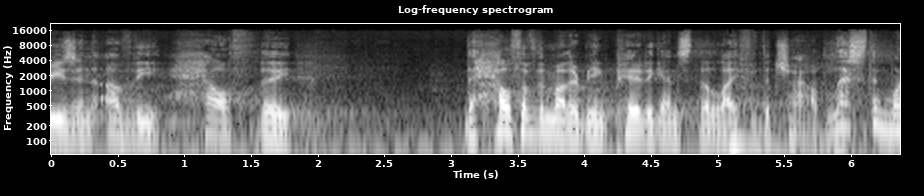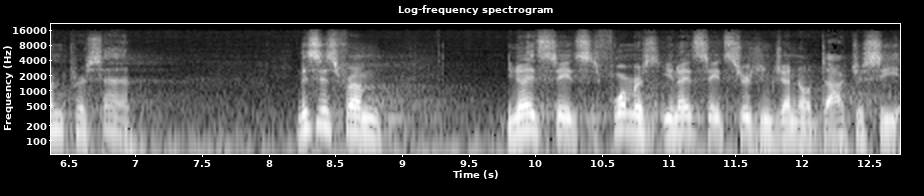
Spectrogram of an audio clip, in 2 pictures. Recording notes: This homily on November 7, 2023 at Sacred Heart of Jesus Catholic Church in Wadsworth, OH.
